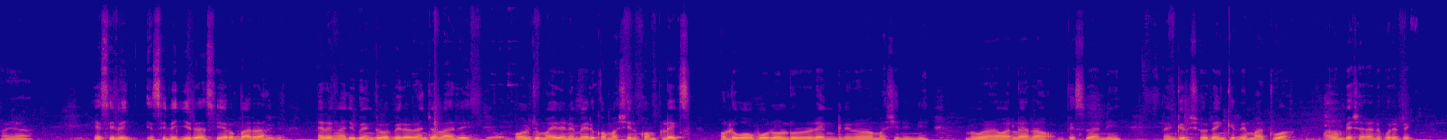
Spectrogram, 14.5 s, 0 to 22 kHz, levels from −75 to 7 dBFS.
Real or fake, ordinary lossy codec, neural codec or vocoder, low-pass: real; none; none; none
